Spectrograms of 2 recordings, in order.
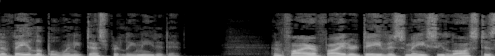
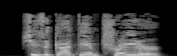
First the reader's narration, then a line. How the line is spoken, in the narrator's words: Esme shouts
